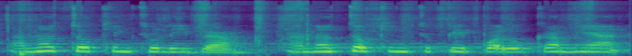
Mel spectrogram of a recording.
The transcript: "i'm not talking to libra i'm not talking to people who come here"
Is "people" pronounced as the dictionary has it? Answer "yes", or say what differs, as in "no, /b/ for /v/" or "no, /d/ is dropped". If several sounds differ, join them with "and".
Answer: yes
